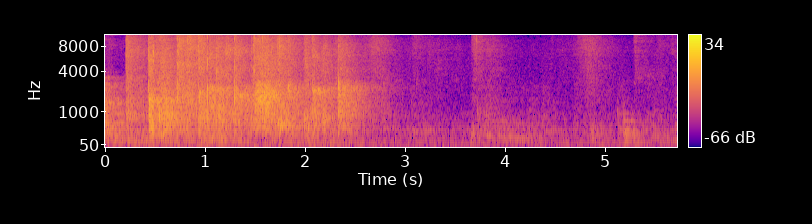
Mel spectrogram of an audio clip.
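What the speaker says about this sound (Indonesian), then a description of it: "Silakan tepuk tangan." A short burst of scattered clapping from a small group of schoolchildren in a classroom, dense for about two seconds and then thinning to a few claps before fading.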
